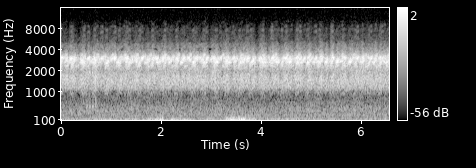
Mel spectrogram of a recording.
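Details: Countryside frogs at night in a thick continuous chorus, countless croaks blending into a steady high trill, with soft low rumbles around the second and third-and-a-half seconds, probably wind or handling.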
